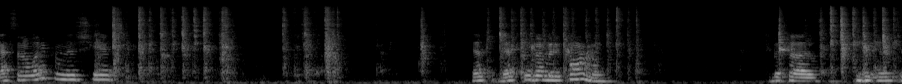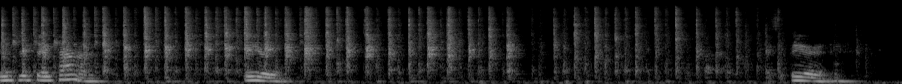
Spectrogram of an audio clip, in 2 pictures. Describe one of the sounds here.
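Playing cards riffle and flutter as a young woman shuffles them.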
